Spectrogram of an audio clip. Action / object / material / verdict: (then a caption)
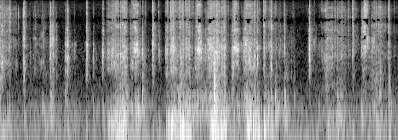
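scrape / soap bar scraped with a metal blade / soap / none. A metal blade carves and scrapes dry shavings off a thinner, solid peach soap bar held in the hand. Crisp, bright clicks and ticks are heard, with longer raspy scraping strokes in the middle of the clip.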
